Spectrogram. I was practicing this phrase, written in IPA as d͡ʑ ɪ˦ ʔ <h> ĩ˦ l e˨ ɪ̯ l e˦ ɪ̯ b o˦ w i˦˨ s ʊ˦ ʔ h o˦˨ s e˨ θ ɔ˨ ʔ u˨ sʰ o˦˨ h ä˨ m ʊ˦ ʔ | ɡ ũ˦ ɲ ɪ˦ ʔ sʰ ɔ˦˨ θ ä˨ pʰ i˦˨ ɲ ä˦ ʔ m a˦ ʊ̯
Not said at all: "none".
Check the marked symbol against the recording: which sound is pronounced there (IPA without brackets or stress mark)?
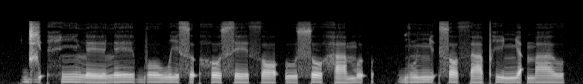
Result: h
